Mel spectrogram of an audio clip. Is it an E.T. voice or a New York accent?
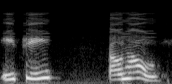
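New York accent. It is said in a New York accent.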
